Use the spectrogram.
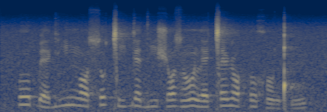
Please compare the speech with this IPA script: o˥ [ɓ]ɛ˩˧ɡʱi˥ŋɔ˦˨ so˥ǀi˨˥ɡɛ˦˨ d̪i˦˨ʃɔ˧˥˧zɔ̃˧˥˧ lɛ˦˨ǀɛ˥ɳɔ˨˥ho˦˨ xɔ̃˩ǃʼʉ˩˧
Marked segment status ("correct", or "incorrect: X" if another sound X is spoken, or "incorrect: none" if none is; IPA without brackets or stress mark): correct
